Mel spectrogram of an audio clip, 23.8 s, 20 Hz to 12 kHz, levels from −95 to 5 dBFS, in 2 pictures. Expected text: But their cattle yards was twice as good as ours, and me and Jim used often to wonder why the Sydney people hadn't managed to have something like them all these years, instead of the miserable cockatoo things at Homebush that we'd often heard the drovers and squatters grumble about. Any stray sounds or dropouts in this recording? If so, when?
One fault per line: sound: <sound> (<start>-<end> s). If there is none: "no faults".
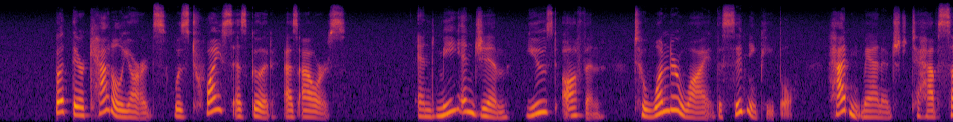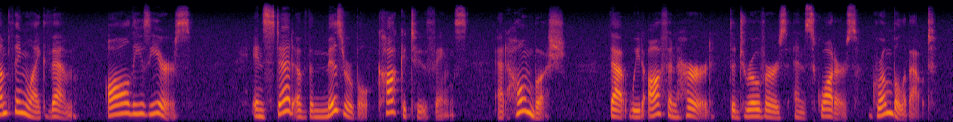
no faults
